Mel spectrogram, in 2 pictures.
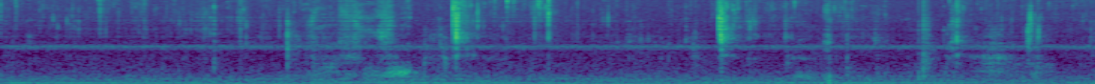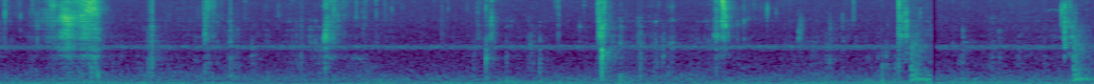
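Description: A person chewing crispy fried chicken close to the microphone, with irregular sharp crunches of the fried coating, a few louder than the rest. A faint steady hum runs underneath.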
